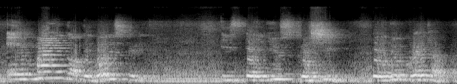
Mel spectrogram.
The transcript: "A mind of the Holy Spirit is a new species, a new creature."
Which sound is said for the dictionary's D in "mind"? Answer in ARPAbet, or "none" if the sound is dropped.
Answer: D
